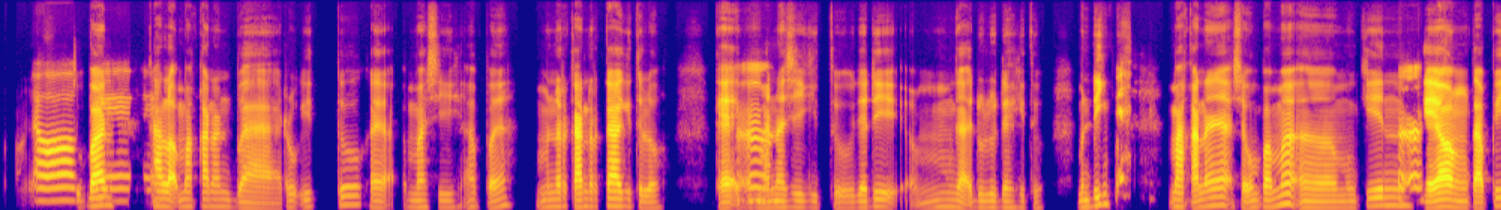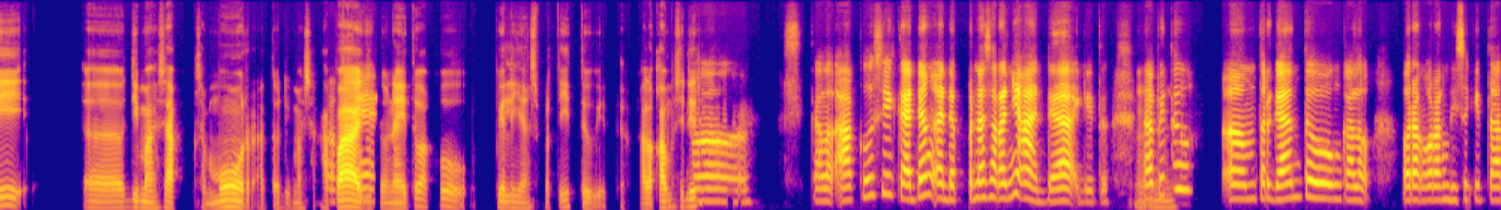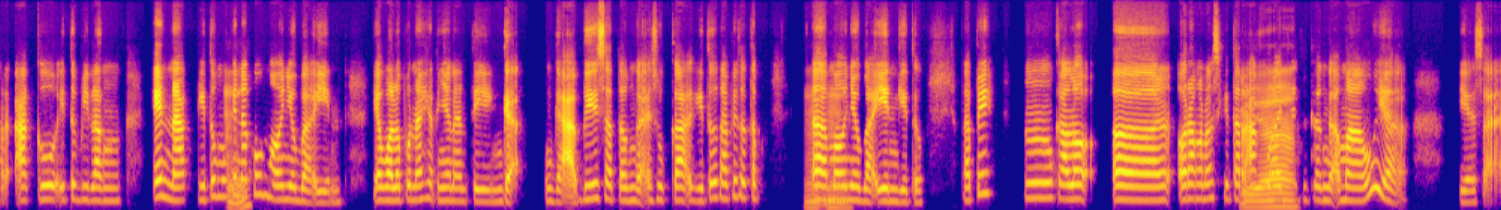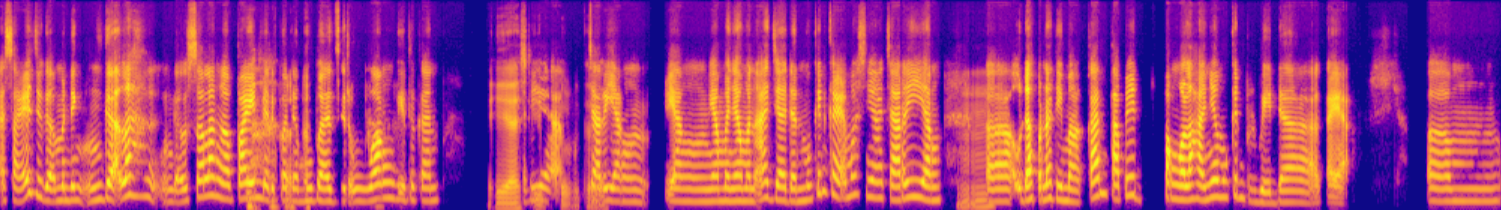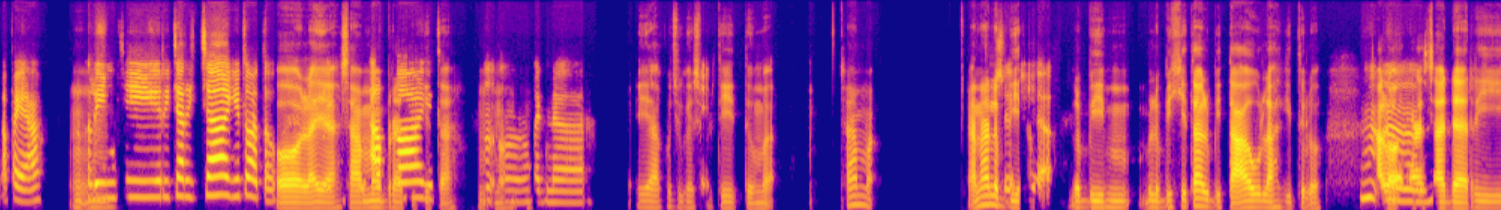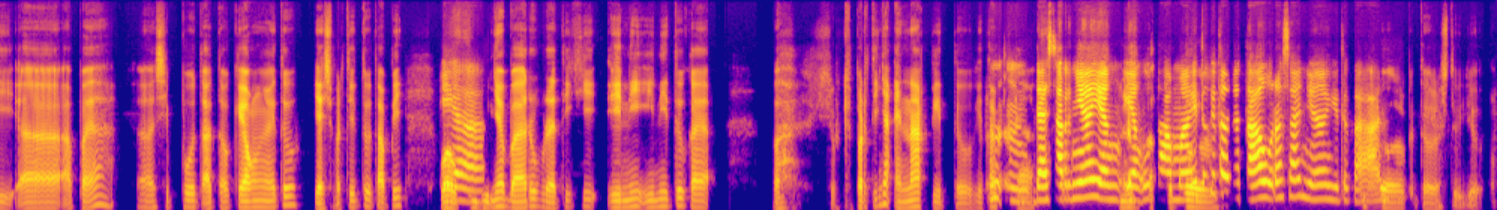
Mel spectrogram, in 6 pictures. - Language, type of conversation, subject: Indonesian, unstructured, Pernahkah kamu mencoba makanan yang rasanya benar-benar aneh?
- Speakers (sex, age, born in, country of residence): female, 20-24, Indonesia, Indonesia; male, 25-29, Indonesia, Indonesia
- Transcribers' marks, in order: tapping; chuckle; other background noise; chuckle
